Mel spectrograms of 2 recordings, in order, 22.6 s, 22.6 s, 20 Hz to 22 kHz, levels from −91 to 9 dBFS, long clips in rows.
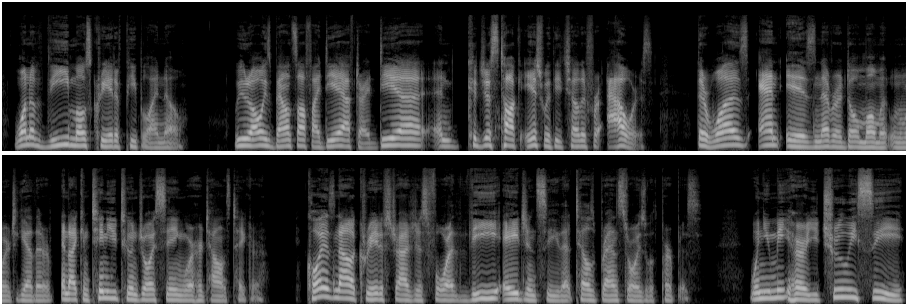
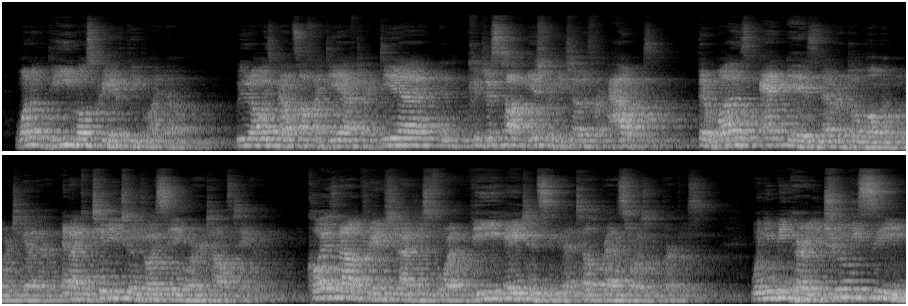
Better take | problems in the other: first | off-mic speech; far // room echo; strong; dies away in 1.6 s

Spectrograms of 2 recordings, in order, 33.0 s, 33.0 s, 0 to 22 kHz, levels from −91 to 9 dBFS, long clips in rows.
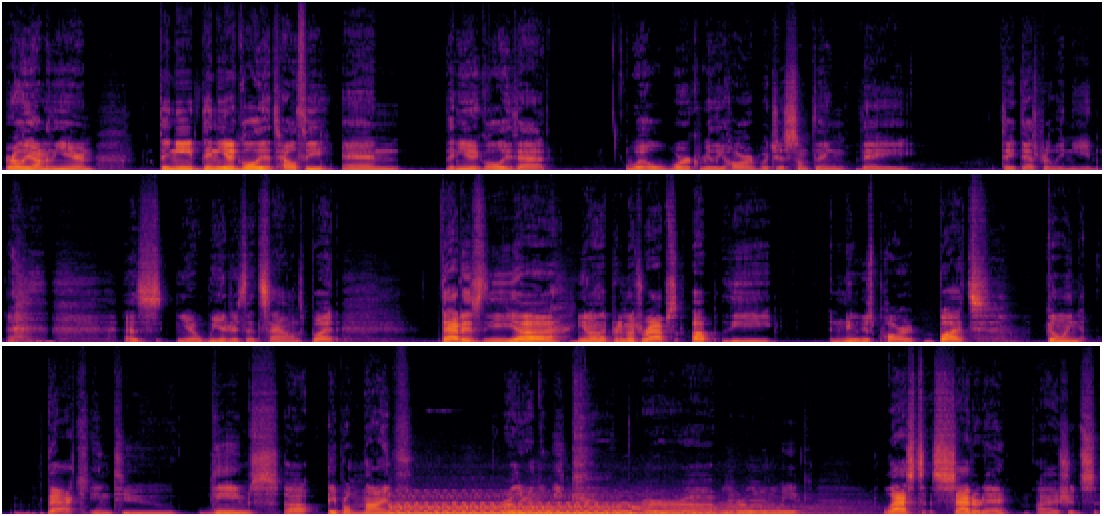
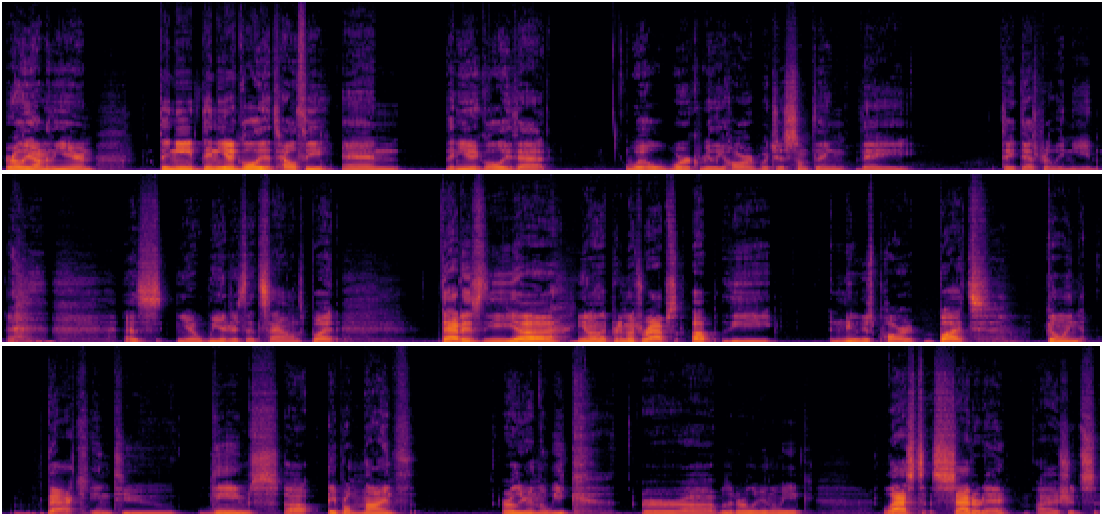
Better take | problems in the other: second | siren; loud; from 26 to 30 s; peak 1 dB above the speech

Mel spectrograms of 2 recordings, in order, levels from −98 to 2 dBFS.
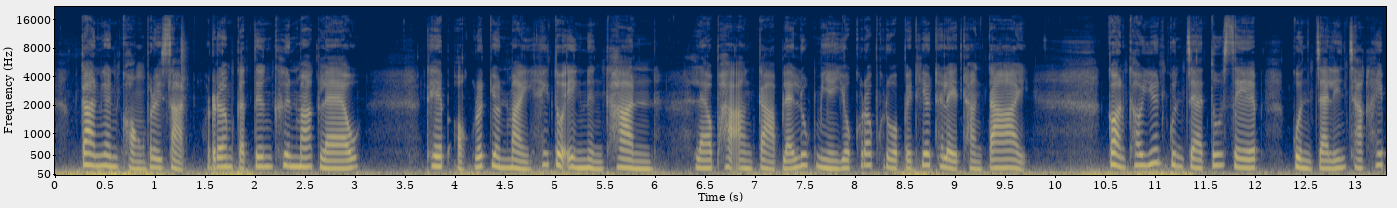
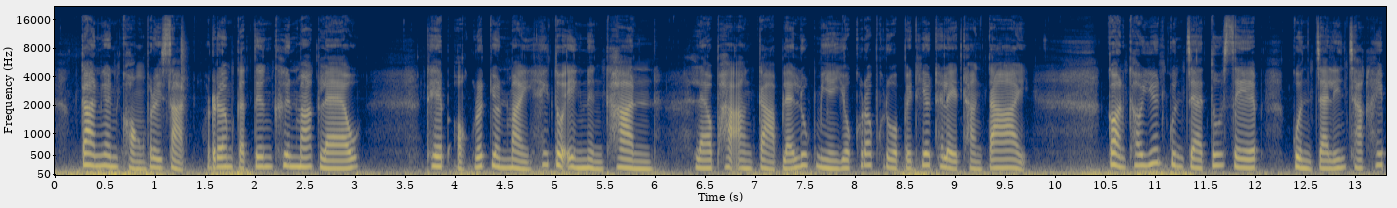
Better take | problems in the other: neither | low rumble; faint; throughout; 25 dB below the speech; the same in both

